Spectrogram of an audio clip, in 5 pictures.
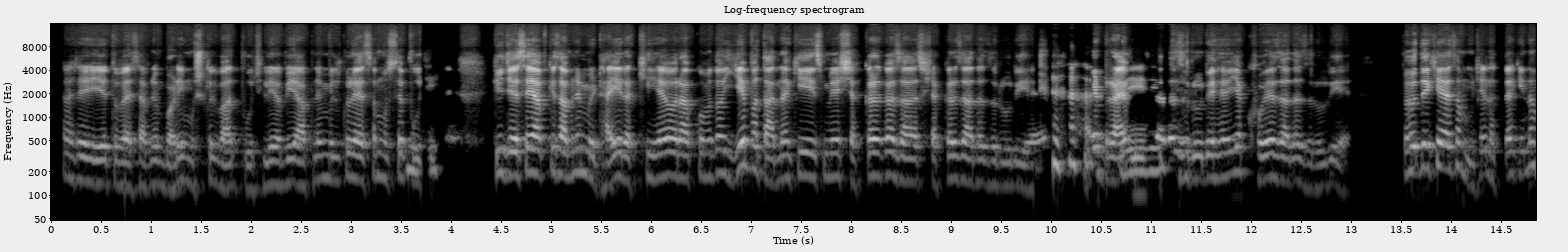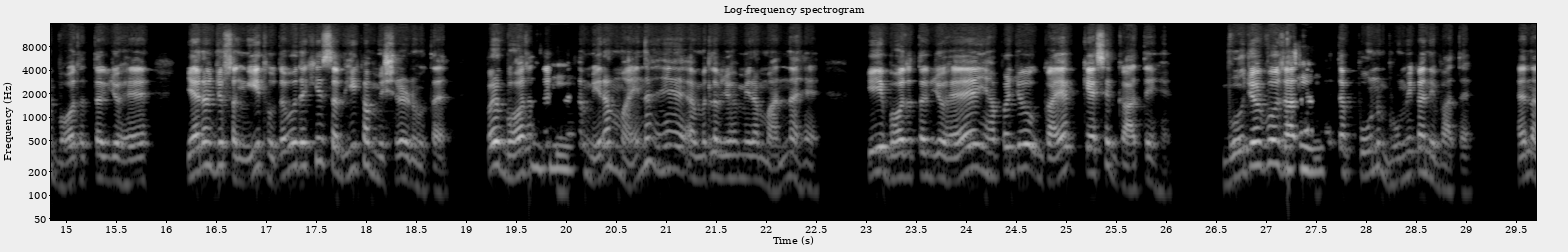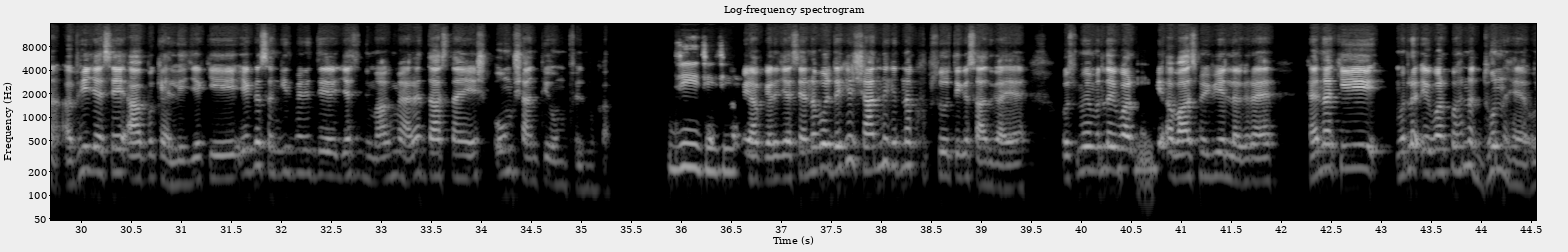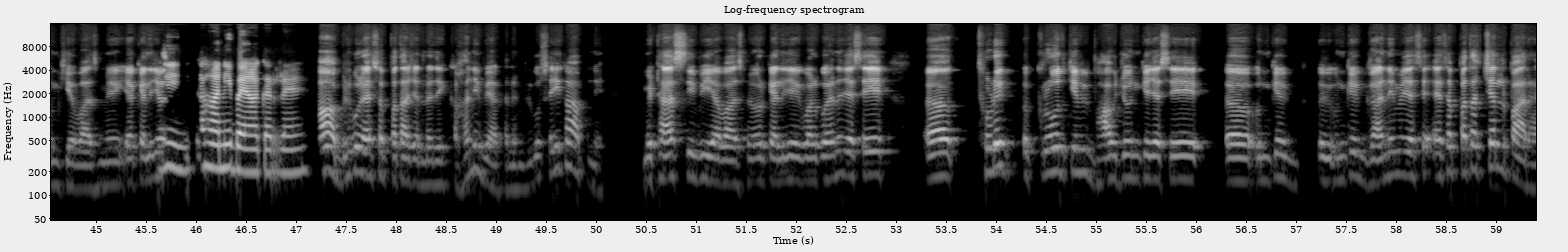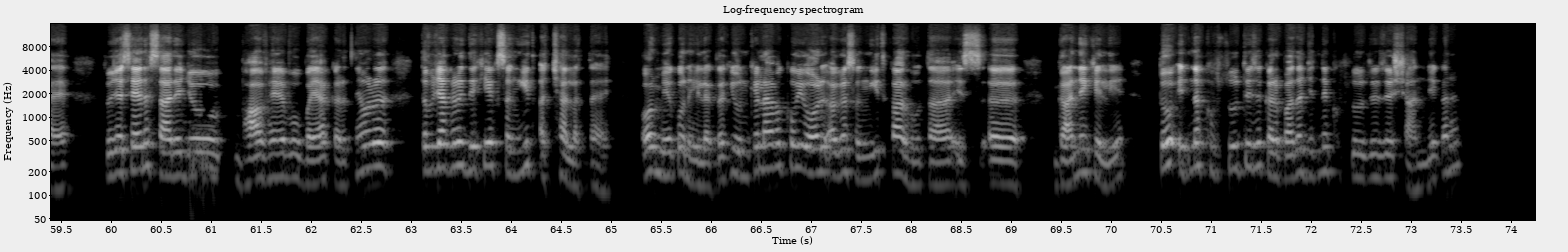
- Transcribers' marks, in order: chuckle; in English: "ड्राइव"
- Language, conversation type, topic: Hindi, podcast, कौन-सा गाना आपको किसी की याद दिलाता है?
